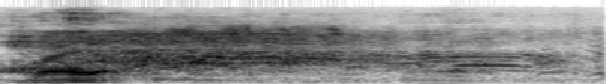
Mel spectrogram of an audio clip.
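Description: Audience laughter, a mix of many chuckles that fades away gradually.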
